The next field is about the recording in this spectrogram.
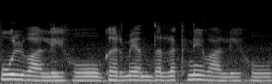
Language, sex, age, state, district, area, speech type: Hindi, female, 45-60, Rajasthan, Jaipur, urban, spontaneous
